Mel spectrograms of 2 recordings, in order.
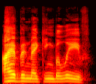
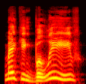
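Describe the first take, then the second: First: Understated, meek confession. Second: High, incredulous echo; crying out. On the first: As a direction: admit it meekly, with little force. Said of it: "said the little man meekly". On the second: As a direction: repeat it as a shocked, high-pitched question. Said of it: "cried Dorothy". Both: A narrator's reading.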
